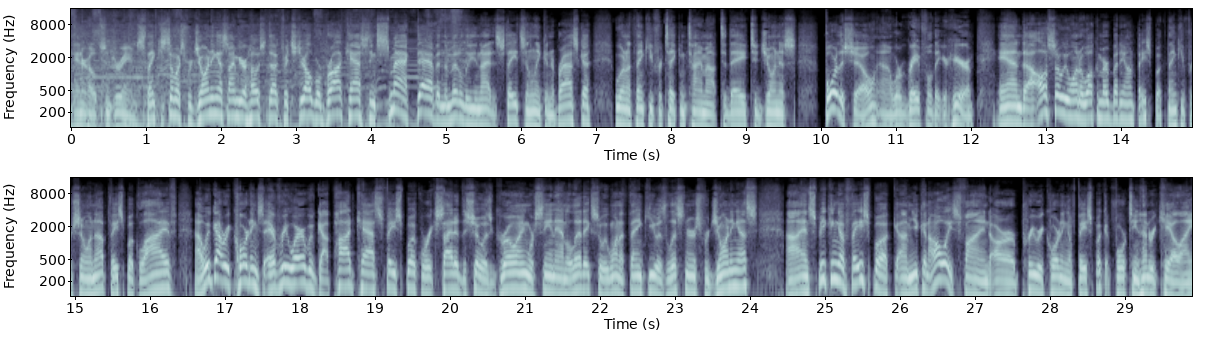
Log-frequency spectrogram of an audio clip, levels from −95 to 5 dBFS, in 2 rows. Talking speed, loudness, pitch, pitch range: 235 wpm, -17 LUFS, 125 Hz, 105-150 Hz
